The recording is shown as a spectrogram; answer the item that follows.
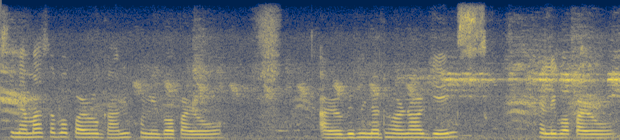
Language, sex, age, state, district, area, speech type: Assamese, female, 18-30, Assam, Kamrup Metropolitan, urban, spontaneous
